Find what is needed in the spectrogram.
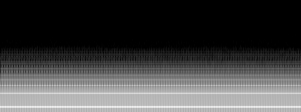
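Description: Loud, steady electrical mains hum with a buzz of higher overtones; nothing else stands out.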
